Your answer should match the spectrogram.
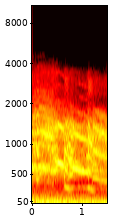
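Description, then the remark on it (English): A man screams loudly into a gas mask, one sustained, strained cry lasting over a second, sounding muffled and boxy with no clear words. “I screamed into my gas mask.”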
